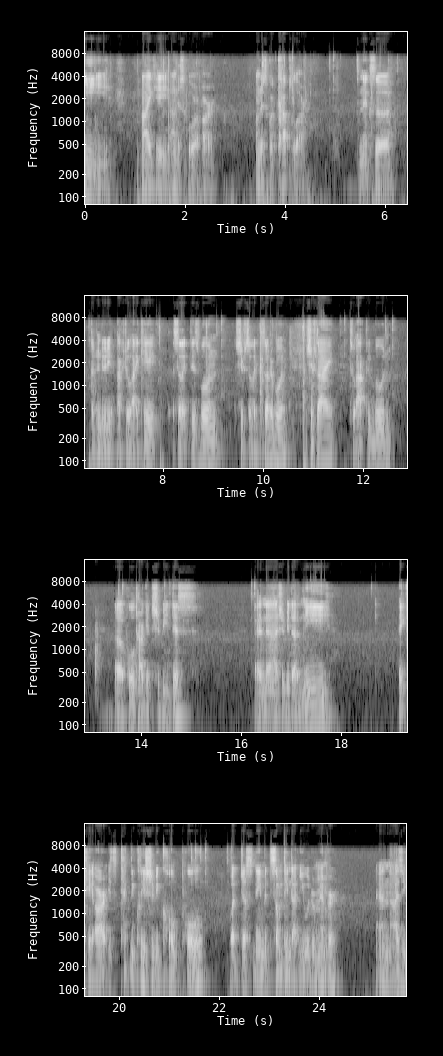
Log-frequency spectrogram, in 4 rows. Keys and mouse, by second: 0.1 e, 5.4-6.0 shift+middle drag, 9.0 shift+click, 10.7 shift+i, 12.4 click, 16.2-19.3 drag, 17.3 e, 21.4 click, 22.1 click, 24.1-25.4 middle drag.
